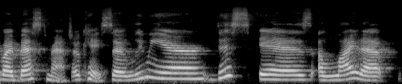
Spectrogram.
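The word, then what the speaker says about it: Lumière: This one's from Beauty and the Beast, and this is Lumiere. He is the candlestick. So there are people that live, okay, and if I say his name wrong, it's Lumiere, right?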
